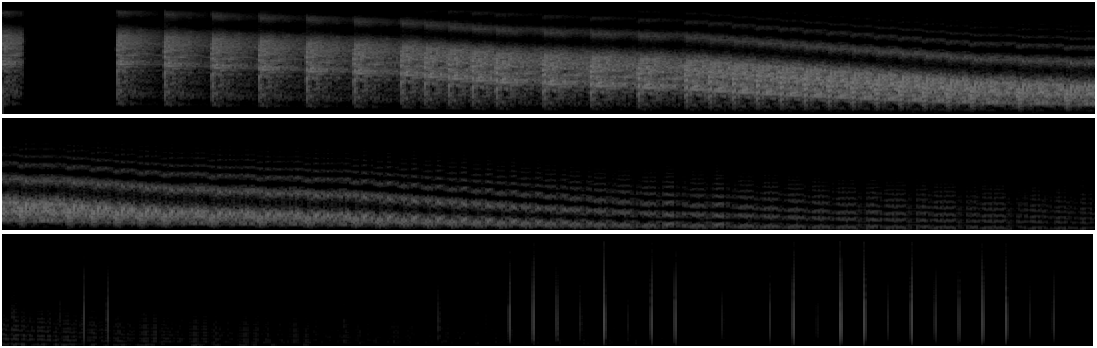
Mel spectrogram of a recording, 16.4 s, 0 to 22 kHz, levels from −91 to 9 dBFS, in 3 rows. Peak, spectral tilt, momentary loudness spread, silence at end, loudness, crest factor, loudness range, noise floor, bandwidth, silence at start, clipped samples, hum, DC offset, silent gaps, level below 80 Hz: -30 dBFS; -0.5 dB/octave; 22 LU; 5.95 s; -43 LUFS; 20 dB; 19 LU; -82 dBFS; 16 kHz; 0 s; under 0.1%; none; under 0.1%; none; under -90 dBFS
